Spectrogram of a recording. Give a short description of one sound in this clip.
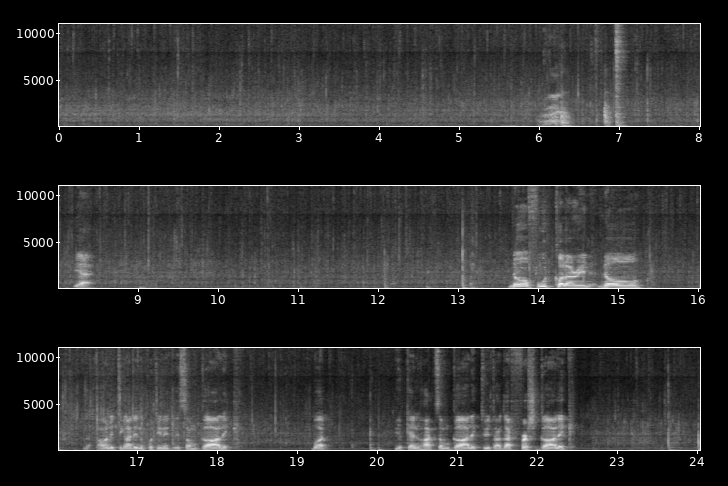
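Food sizzles and bubbles gently in a pan.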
